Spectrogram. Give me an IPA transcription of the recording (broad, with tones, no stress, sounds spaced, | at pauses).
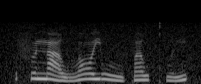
f ɵ˥ n aː˨˩ w l ɔː˥ j w uː˨˩ p ɐ˧ w kʷʰ ɪ˨˥ ŋ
